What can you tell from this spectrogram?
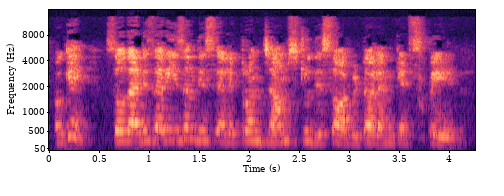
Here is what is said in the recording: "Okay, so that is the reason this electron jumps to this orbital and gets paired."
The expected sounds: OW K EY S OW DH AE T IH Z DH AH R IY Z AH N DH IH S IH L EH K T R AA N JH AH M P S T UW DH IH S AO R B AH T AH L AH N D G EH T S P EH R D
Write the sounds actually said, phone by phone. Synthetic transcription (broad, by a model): OW K EY S OW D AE T IH Z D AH R IY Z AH N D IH S IH L EH K T R AA N JH AH M P S T UW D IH S AO R B AH T AH L AH N D G EH T S P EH D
